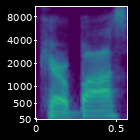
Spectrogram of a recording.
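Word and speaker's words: Kiribati: I TI that's what it's called right it's pronounced Carabas but I don't care it's it's spelled kabati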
